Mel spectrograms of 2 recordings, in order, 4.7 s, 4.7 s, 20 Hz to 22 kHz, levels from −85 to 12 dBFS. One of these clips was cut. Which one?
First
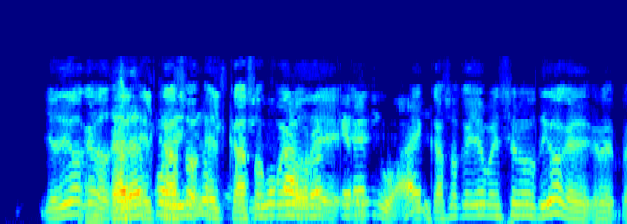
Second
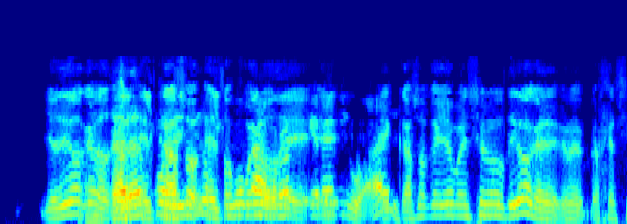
second; 1 cut; at 1.7 s

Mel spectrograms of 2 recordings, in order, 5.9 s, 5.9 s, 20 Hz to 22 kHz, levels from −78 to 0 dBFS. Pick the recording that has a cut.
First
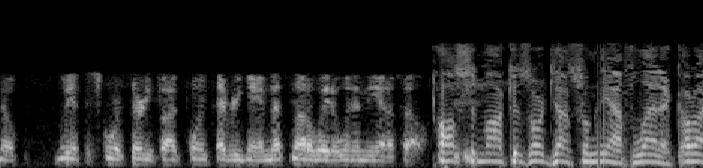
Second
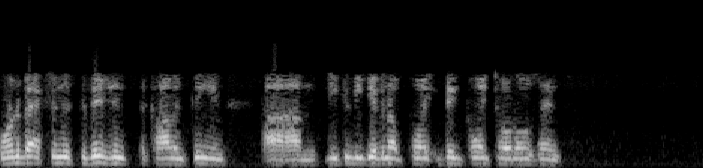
first; 1 cut; at 1.8 s

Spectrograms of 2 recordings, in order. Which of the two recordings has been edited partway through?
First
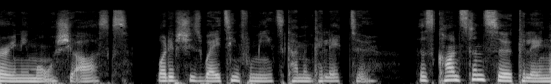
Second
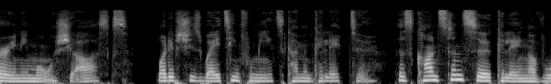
second; 1 cut; at 3.9 s

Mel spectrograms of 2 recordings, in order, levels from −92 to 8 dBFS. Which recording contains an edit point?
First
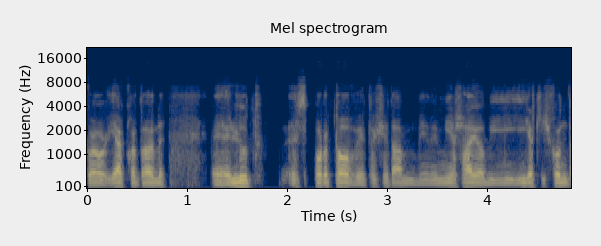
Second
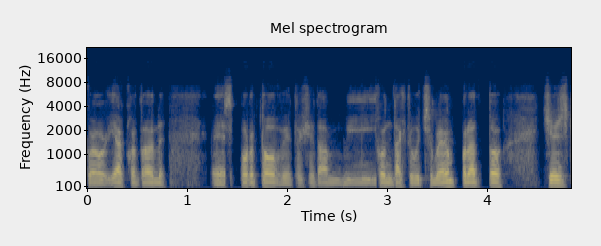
second; 3 cuts; at 1.4 s, 2.6 s, 2.9 s

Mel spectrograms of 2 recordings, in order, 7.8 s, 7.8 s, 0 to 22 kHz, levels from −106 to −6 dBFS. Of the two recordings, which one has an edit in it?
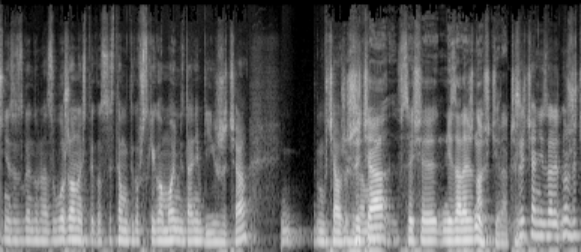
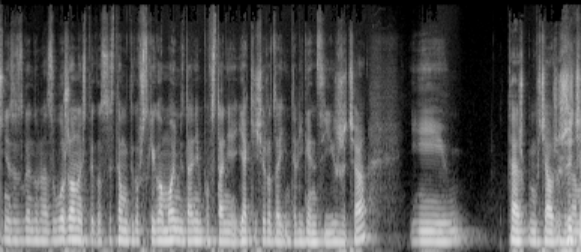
first; 3 cuts; at 2.7 s, 3.7 s, 4.2 s

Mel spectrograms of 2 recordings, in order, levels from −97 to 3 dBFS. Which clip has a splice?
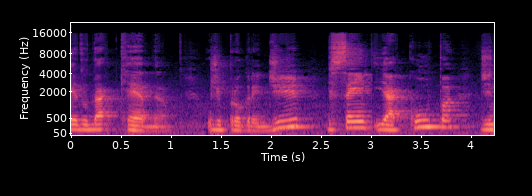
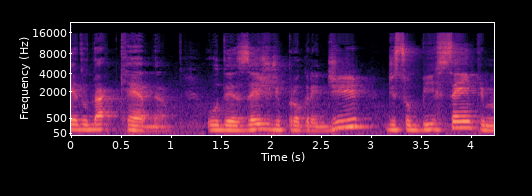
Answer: first; 3 cuts; at 1.4 s, 2.6 s, 3.0 s

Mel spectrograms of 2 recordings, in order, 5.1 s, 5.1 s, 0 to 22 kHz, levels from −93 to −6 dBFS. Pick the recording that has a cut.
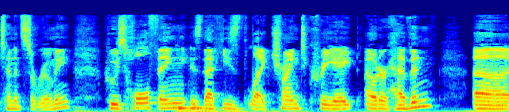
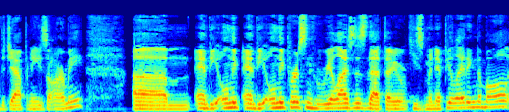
second; 2 cuts; at 2.4 s, 4.1 s

